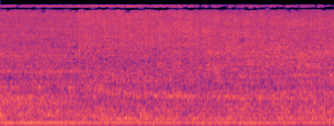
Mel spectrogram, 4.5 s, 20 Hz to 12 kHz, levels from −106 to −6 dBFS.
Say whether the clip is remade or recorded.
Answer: recorded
